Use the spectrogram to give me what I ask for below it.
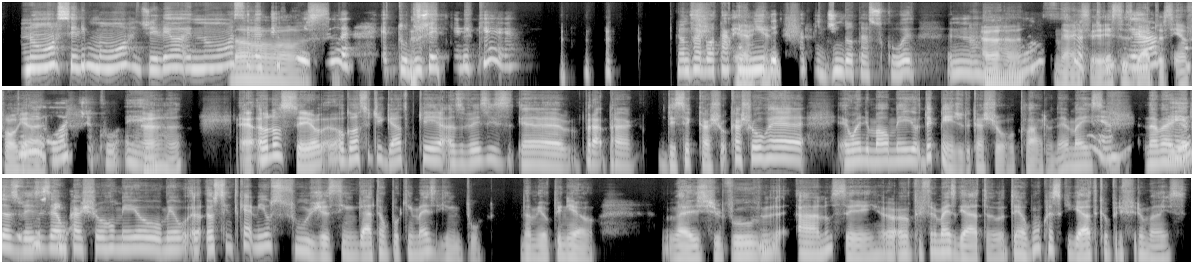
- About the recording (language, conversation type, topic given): Portuguese, unstructured, Qual é a sua opinião sobre adotar animais em vez de comprar?
- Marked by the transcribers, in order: distorted speech; laugh; tapping; laugh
